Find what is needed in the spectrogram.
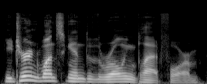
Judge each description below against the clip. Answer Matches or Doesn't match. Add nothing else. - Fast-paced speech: Matches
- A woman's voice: Doesn't match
